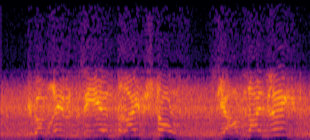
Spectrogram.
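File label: German tank damaged mood high, speech; War Thunder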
